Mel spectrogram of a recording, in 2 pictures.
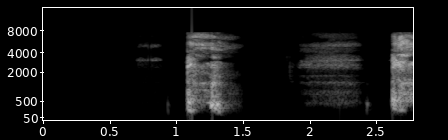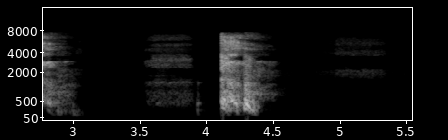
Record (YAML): three_cough_length: 5.5 s
three_cough_amplitude: 31870
three_cough_signal_mean_std_ratio: 0.32
survey_phase: beta (2021-08-13 to 2022-03-07)
age: 65+
gender: Male
wearing_mask: 'No'
symptom_cough_any: true
smoker_status: Ex-smoker
respiratory_condition_asthma: false
respiratory_condition_other: false
recruitment_source: REACT
submission_delay: 2 days
covid_test_result: Negative
covid_test_method: RT-qPCR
